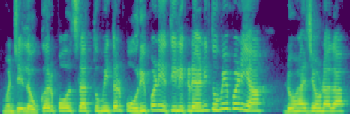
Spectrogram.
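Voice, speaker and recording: Lady voicing a sweet young wife in a tv soap, warm coaxing tone, a bit higher. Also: a little fast, close to an everyday voice. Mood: gentle. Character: kind young pregnant wife, gentle hostess.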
